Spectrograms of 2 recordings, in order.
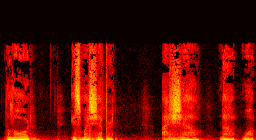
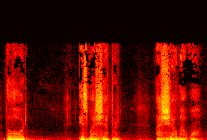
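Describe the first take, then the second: First: It is said slowly and deliberately. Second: It is said at a normal speed.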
